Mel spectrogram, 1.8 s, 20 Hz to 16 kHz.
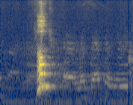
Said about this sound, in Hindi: एक कुत्ते ने आवाज़ लगाई तो इसके साथ साथ 2-3 कुत्ते और आ गए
